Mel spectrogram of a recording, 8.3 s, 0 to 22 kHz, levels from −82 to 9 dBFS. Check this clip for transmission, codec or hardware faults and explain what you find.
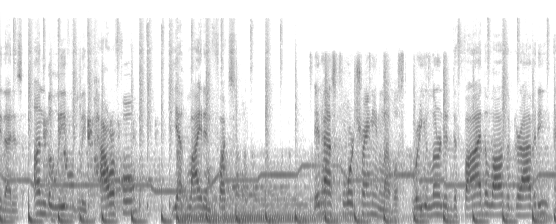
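One transmission fault is present: a call bitrate drop from 4.63 s to 6.81 s. The call's bandwidth estimate fell, so the encoder was allowed far fewer bits and coded the sound more coarsely. The audio bandwidth shrinks from 20 kHz to 8 kHz, and the lowest quality holds for about 1.8 s. The character of the sound fits a fall from roughly 32 kbps to about 12 kbps. During this stretch the sound turns muffled and rough, then recovers.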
